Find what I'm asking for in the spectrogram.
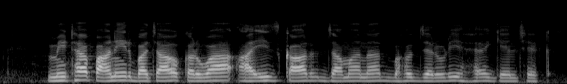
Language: Magahi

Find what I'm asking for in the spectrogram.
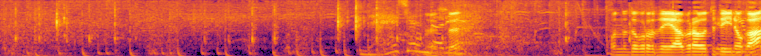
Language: Japanese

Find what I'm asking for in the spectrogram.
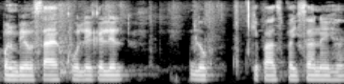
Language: Maithili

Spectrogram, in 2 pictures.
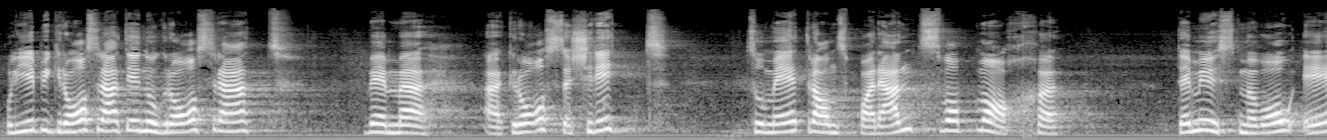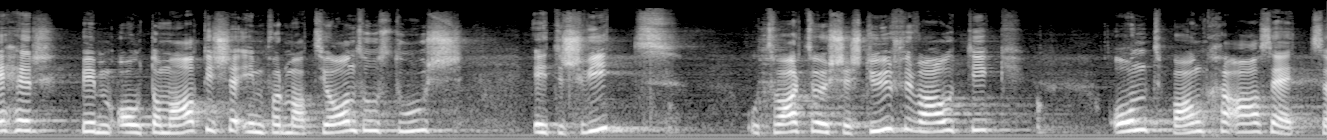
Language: Swiss German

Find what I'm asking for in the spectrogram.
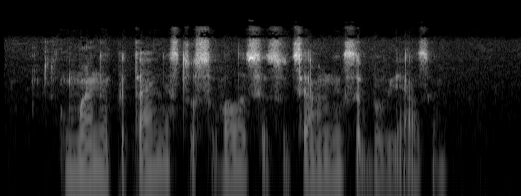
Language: Ukrainian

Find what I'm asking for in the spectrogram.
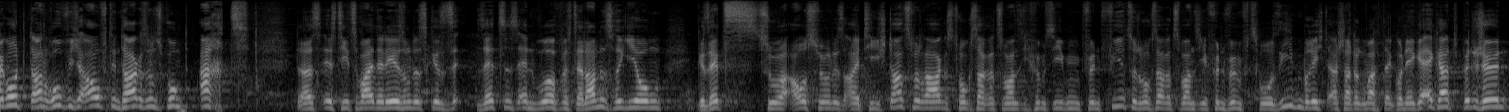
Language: German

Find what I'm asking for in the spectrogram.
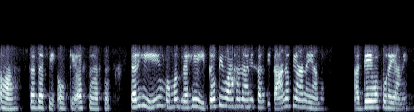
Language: Sanskrit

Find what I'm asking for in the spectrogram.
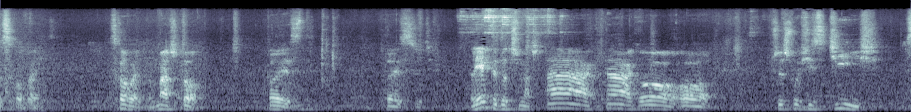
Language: Polish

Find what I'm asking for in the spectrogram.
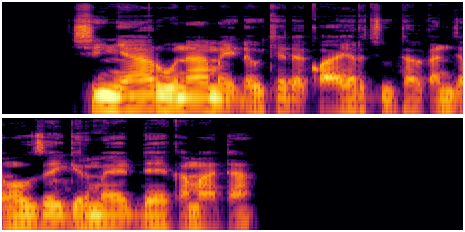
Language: Hausa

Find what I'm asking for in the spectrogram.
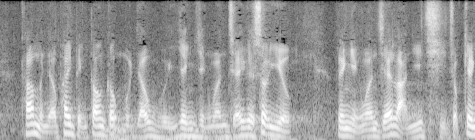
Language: Cantonese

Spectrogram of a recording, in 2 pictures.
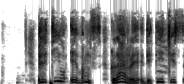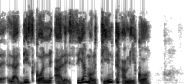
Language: Esperanto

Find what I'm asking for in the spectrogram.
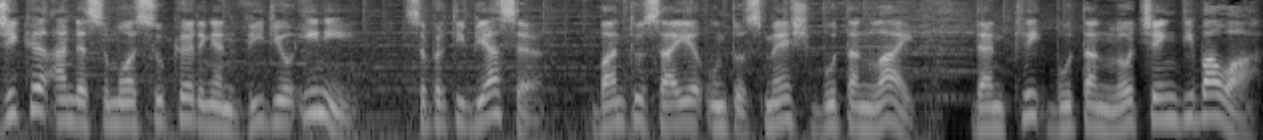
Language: Malay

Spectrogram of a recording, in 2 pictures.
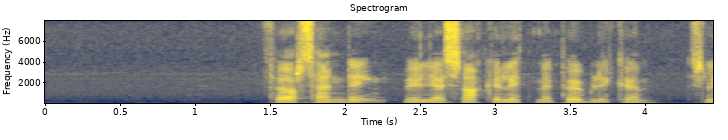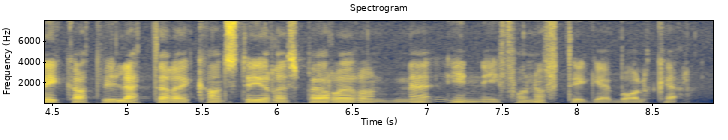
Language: Norwegian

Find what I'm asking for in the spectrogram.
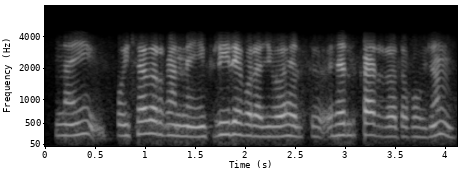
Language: Odia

